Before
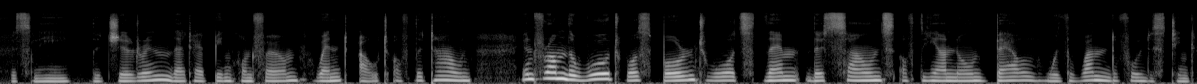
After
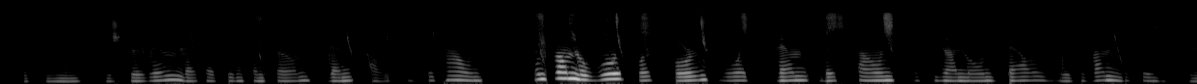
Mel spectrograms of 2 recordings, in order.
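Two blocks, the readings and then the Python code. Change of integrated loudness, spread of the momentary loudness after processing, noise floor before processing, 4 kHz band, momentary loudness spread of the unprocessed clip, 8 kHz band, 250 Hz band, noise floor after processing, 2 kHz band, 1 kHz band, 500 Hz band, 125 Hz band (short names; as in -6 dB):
-8.5 dB, 23 LU, -50 dBFS, under -20 dB, 13 LU, -18.0 dB, -10.5 dB, under -85 dBFS, -16.0 dB, -11.0 dB, -10.5 dB, -18.5 dB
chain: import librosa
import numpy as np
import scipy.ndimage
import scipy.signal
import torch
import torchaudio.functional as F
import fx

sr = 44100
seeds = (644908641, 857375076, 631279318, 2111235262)

y = fx.dispersion(x, sr, late='lows', ms=123.0, hz=1600.0)
y = fx.upward_expand(y, sr, threshold_db=-39.0, expansion=2.5)
y = F.gain(torch.from_numpy(y), -5.0).numpy()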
